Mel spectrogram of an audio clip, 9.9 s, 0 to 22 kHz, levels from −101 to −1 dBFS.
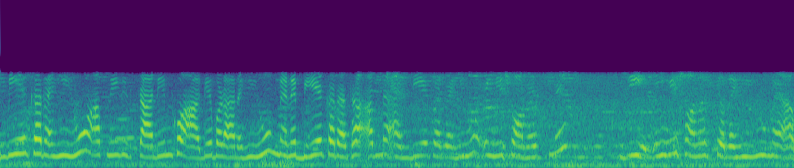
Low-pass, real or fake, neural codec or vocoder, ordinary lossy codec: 3.6 kHz; real; none; none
